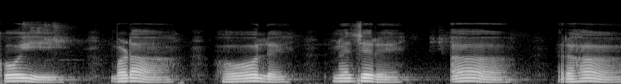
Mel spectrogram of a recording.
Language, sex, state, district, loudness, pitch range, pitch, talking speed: Hindi, male, Rajasthan, Bikaner, -16 LUFS, 110-145 Hz, 120 Hz, 65 wpm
